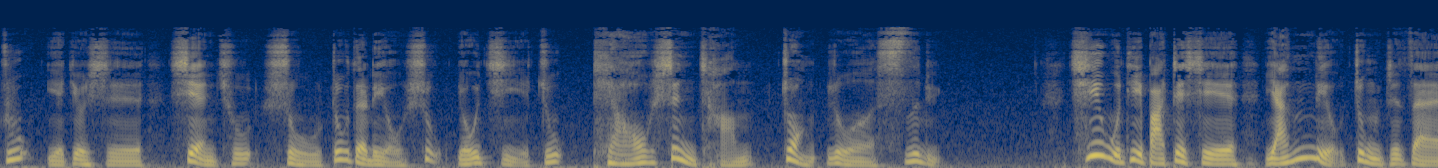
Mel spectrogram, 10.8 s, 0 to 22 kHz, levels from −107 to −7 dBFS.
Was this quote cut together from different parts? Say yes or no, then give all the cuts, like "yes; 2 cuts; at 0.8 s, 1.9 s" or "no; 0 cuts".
yes; 3 cuts; at 3.4 s, 4.4 s, 5.7 s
